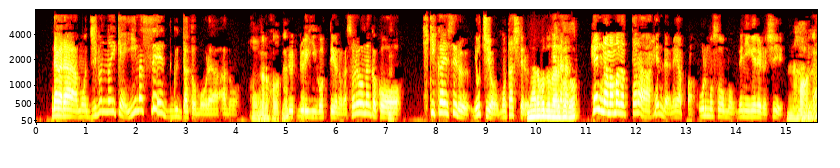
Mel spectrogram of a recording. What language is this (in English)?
Japanese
